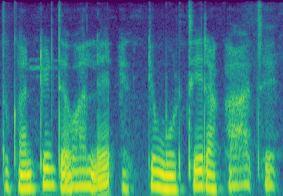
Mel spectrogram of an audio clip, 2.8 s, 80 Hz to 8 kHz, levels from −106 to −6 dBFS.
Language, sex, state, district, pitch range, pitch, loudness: Bengali, female, Assam, Hailakandi, 160-185 Hz, 175 Hz, -14 LUFS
